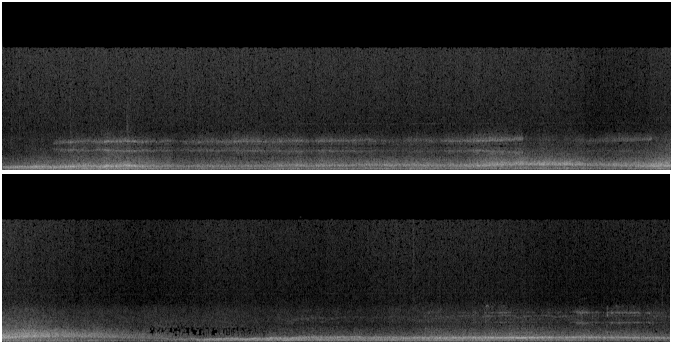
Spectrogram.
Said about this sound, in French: Ah non, là, pour moi, le vent, c'est la plus belle musique. C'est magnifique. C'est la plus belle musique. Pour moi, le vent, j'ai écrit énormément sur le vent, constamment.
